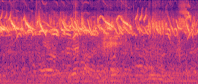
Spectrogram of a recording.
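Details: Competition singing from towa-towa seed finches at Guyana National Stadium: fast, tumbling high-pitched twitters and slurred whistles in continuous rapid phrases, over low rumbling background noise while a person counts the songs.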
